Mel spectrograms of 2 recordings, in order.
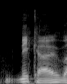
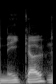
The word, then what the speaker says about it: Nicho: Hey, do I say it wrong every time? Is it Nicho or Nicho? – Nicho, but some of the poly boys say Nicho.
